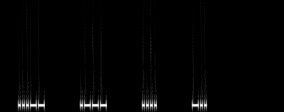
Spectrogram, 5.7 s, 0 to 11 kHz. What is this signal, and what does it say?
Morse code, heard as a keyed tone, about 30 wpm, spaced as for 10 wpm, 700 Hz. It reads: 3JHD
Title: USA Call Signs - 6 Characters - 6x Character Spacing - 30wpm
